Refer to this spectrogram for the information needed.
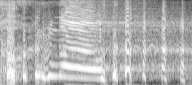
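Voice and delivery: high cry, fading; hammed-up falling cry; mock-panicked wail. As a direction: wail in playful horror. Falling in game.

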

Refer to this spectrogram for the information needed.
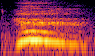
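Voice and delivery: soft, high gasp; sharp intake of dismayed breath; shocked gasp. Acted. Mamas are missing them and crying.

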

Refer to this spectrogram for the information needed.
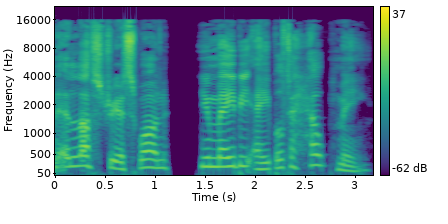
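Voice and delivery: high, wheedling lament; keening hag. A narrator's reading. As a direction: flatter and wail like a beggar. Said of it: "the hag started to keen and sway".

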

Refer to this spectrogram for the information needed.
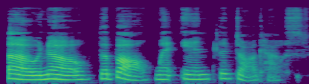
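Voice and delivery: lively picture-book read-aloud; reading to children. Acted. Teacher reading a picture book to preschoolers, lively storytime voice. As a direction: read it out like storytime for little ones.

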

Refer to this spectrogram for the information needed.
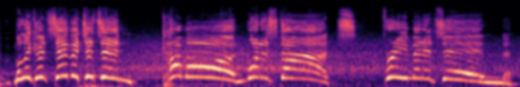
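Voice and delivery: goal celebration. Real, not acted. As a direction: cheer the early goal.

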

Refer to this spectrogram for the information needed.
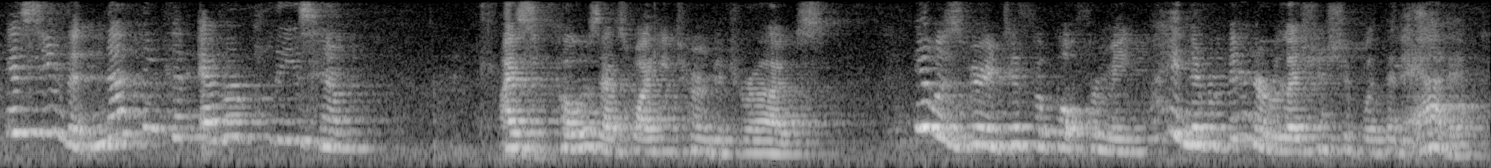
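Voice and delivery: ordinary delivery

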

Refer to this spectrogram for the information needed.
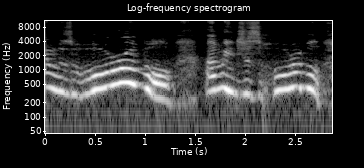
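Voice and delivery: high, loud, near tears; tearful. Real, not acted. Recounting the bathtub ordeal, loud and near tears. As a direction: voice breaking on horrible.

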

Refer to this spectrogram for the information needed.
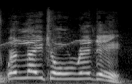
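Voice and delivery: high-pitched, impatient complaint; grumbling. A narrator's reading. Passengers held up by the argument, grumbling. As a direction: protest as a fed-up passenger. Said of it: "grumbled the passengers".

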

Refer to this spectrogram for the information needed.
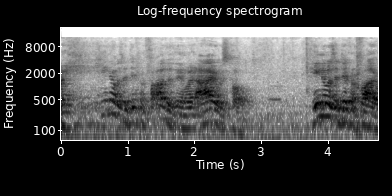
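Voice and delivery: soft, awed murmur of discovery; hushed realization. Retold or imitated. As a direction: say it quietly as if it just dawned on you. Awed realization, quoted inner voice.

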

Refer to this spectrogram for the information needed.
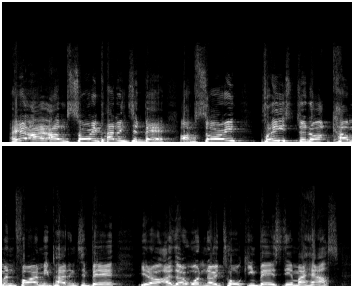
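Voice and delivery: high-pitched, hammed-up apology; mock pleading. Streamer apologising to Paddington Bear over marmalade, mock pleading. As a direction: beg in a high, playfully scared voice.

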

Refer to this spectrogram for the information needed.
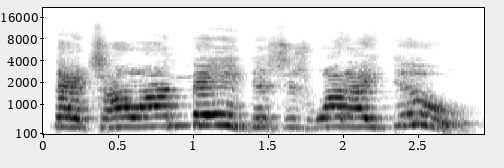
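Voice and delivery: high, loud, drawn-out acted retort; arguing back. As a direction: shout back at your mother in protest. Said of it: "we'd argue".

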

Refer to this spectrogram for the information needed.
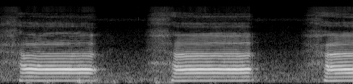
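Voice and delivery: হা held long from the middle of the throat; drawn-out pharyngeal হা; mid-throat letter. Shown as a demonstration. Teacher demonstrating the throat letter, long mid-throat হা. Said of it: "গলার মাঝখান থেকে".

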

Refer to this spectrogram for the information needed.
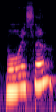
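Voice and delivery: put-on very high, thin old-timer. A narrator's reading. Old committee member looking for the beast, high thin voice. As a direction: pipe it up thinly. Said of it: "sagte die dünne Stimme des Alten".

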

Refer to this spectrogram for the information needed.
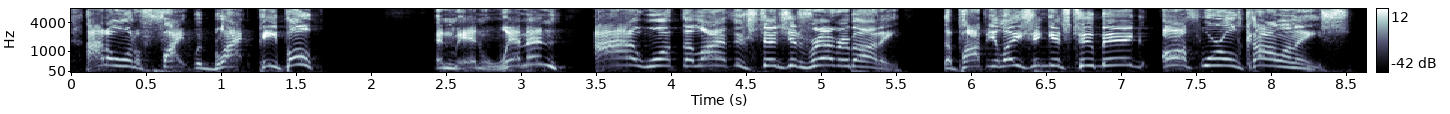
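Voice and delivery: impassioned high-pitched outburst; indignant rant. Real, not acted. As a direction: plead the case in a high, worked-up voice. Indignant rant about life extension.

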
